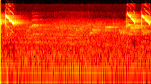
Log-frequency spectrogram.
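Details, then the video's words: Oriental white-eye in a morning recording gives three thin, very high, quickly falling notes: one at the start, then two close together near the end, over a faint hiss. "Masteran pleci pagi hari"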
